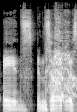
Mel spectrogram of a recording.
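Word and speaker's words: Ayds: It's like that early '8s diet candy that was called AIDS.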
